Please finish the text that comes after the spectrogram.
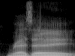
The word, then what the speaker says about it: Reze: How do you pronounce it? The Reza or what is that? Reza? Reze.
